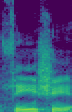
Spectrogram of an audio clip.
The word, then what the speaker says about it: fece: Wird dann Fece ausgesprochen, weil das, also eigentlich müsste es Tsch sein, aber in Mittelitalien schwächt sich das Tsch zwischen Vokalen ab und wird zu Sch.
